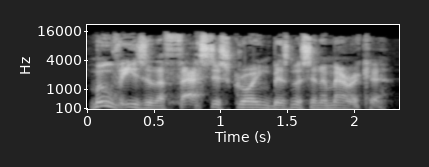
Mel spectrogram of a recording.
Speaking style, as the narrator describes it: he shouted

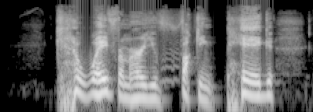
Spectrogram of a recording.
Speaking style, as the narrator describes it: Christopher sobbed

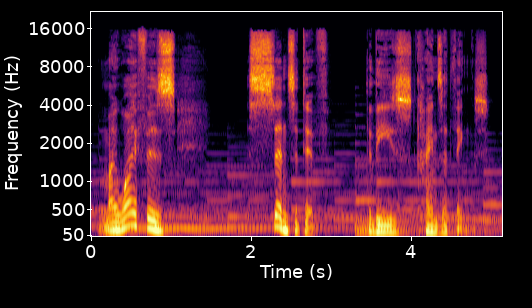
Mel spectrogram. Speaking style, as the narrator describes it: he says

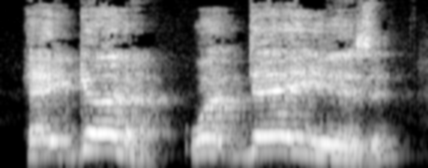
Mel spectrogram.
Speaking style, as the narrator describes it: One of the other prisoners yelled at him

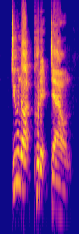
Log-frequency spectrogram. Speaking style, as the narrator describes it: Father shouted

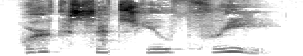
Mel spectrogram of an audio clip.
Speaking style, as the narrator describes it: my mother whispered

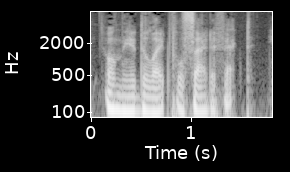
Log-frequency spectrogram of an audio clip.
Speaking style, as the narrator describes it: he chuckled

